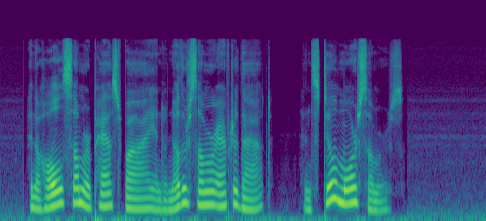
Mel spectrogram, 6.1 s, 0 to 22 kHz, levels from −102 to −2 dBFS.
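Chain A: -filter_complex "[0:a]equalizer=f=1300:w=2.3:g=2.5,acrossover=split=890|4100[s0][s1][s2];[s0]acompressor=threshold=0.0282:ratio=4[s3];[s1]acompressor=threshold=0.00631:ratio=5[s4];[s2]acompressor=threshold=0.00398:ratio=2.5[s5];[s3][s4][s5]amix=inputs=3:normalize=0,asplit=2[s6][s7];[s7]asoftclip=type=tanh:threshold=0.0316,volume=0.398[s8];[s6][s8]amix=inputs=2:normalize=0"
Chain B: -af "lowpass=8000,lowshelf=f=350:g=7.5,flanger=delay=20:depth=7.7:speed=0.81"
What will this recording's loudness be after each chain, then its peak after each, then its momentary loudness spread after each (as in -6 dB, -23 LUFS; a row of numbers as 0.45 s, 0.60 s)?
-32.5 LUFS, -25.0 LUFS; -19.0 dBFS, -8.0 dBFS; 9 LU, 13 LU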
